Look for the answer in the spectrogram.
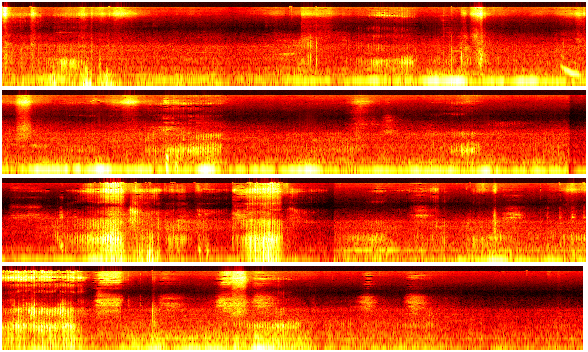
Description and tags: Purring Cat
Happy cat, the best sound. Warning: there's a loud bit where they got very close to the mic. May require further editing before use.
cats, purr, cute, purring, domestic, cat, animal, pets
